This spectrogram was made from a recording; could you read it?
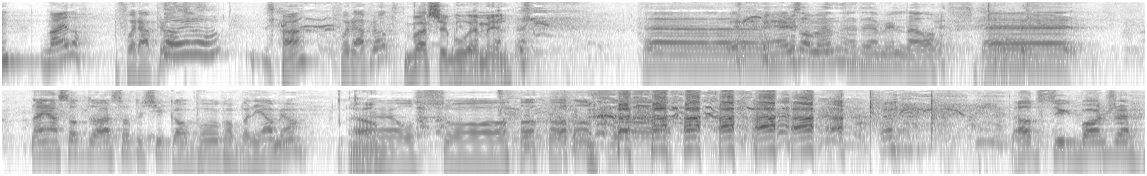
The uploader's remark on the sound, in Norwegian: Live pod fra Lerkendal.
